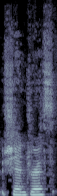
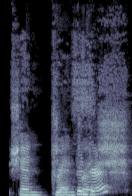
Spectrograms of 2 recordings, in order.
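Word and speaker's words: Chandresh: is a contortionist and chandras immediate oh that's not how you say it is that how i say it chan dressed is it like a shh or an i think it's a sh rather this yeah i don't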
